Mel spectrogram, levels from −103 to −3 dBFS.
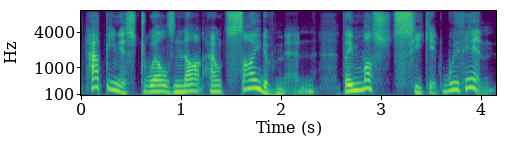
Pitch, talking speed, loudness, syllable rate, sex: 180 Hz, 160 wpm, -22 LUFS, 4.4 syllables/s, male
